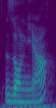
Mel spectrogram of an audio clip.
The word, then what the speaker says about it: Sonja: its name in German, it is not pronounced like the English J. There is no J sound. It is more like an I in English, Y. So, for example, my own name, which is Sonja, with a J, it's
